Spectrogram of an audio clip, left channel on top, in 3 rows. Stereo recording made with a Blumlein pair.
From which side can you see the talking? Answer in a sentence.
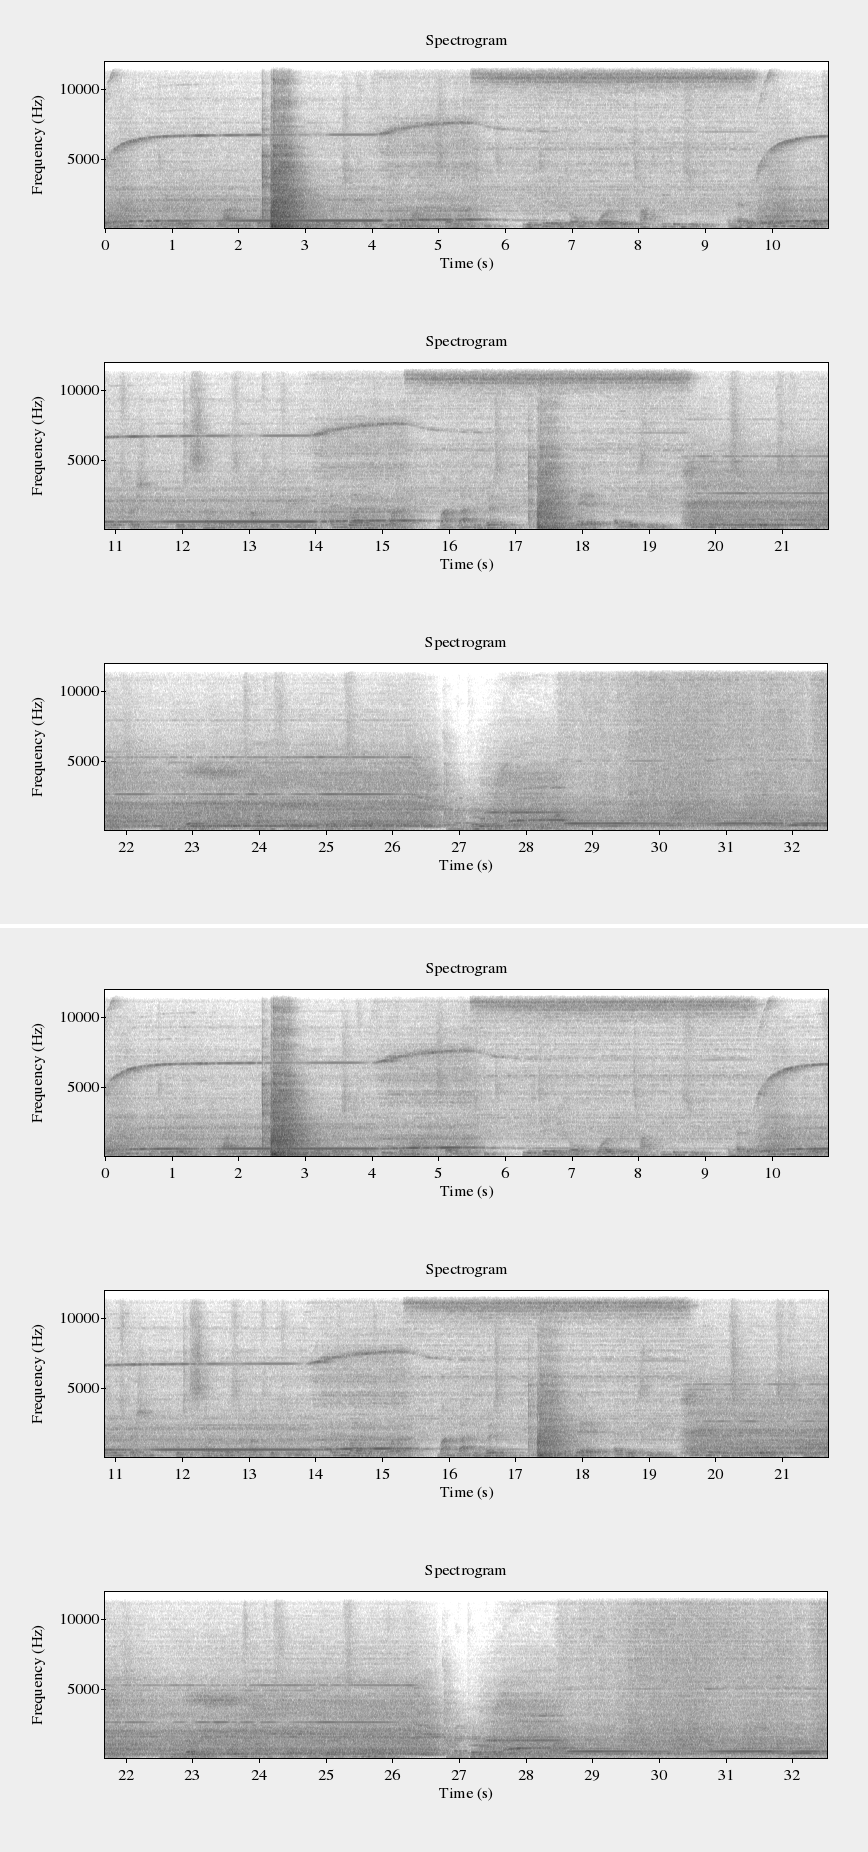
You can hear the talking in the centre.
